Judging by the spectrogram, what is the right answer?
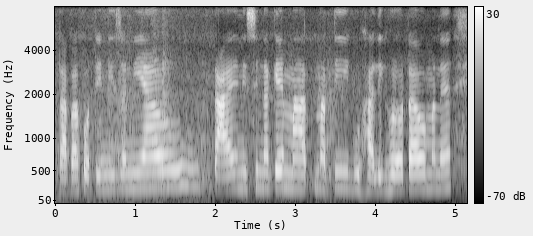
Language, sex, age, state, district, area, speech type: Assamese, female, 45-60, Assam, Golaghat, rural, spontaneous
